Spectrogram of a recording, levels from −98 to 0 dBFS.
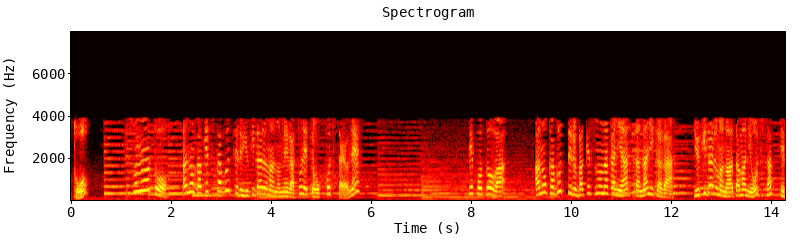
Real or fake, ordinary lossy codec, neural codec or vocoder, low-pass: fake; AAC, 16 kbps; vocoder, 44.1 kHz, 128 mel bands every 256 samples, BigVGAN v2; 7.2 kHz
